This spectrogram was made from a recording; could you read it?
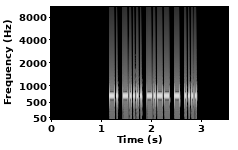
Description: Morse code, heard as a keyed tone, about 36 wpm, 700 Hz. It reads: N6YTH
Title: USA Call Signs - 5 Characters - 4x Character Spacing - 35wpm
